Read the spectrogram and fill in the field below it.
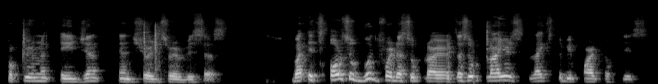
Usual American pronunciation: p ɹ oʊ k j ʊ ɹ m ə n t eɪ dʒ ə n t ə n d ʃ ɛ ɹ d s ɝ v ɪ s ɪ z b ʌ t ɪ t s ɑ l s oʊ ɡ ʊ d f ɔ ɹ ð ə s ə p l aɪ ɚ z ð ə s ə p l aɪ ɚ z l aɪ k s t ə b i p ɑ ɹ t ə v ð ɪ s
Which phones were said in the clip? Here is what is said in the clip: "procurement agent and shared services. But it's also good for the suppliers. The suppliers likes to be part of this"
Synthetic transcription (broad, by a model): p ɹ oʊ k j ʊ ɹ m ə n t eɪ dʒ ə n t ə n d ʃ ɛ ɹ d s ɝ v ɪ s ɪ s b ʌ t ɪ t s ɑ l s oʊ ɡ ʊ d f ɔ ɹ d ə s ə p l aɪ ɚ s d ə s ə p l aɪ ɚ s l aɪ k s t ə b i p ɑ ɹ t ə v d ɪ s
